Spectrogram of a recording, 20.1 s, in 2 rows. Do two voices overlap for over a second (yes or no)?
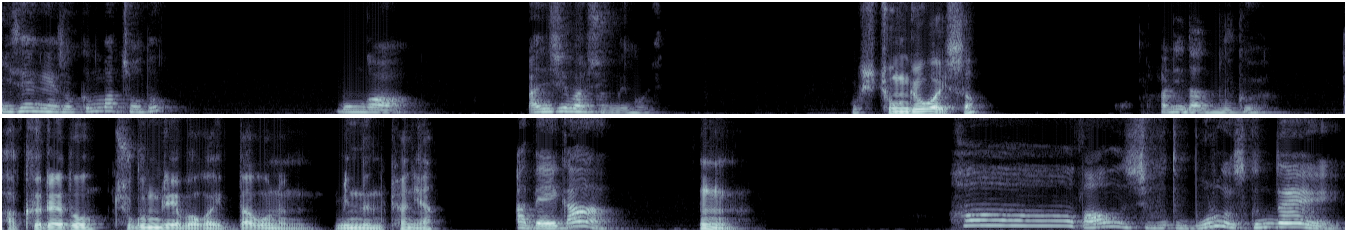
no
